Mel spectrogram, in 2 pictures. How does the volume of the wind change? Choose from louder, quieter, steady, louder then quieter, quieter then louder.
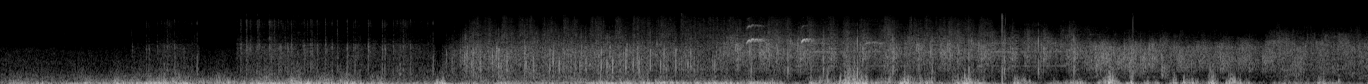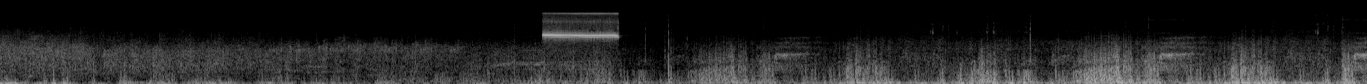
louder.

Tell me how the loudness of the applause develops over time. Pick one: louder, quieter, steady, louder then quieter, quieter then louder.
quieter.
